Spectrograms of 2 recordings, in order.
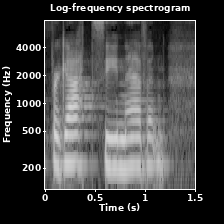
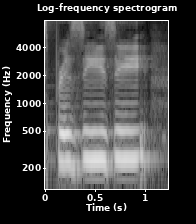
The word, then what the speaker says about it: Bregatzi Nevin: It's Bragazzi Nevin. And so for my teaching career, that has led to some really interesting pronunciations. I've been Miss Brazizi, Miss Spaghetti, Miss Bragazzi Heaven, Miss Bagatizzi.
